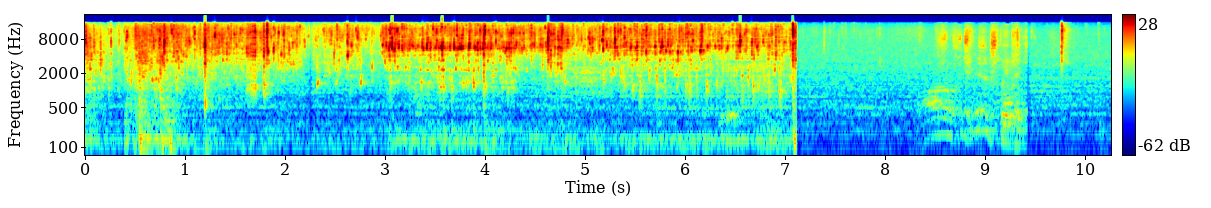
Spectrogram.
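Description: Tap water running and splashing into a metal basin of raw meat as the chunks are washed by hand. The water sound cuts off suddenly about seven seconds in.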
